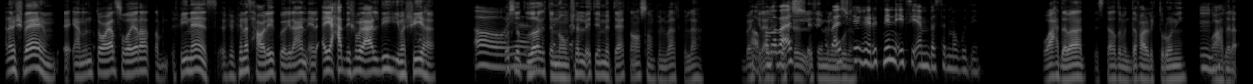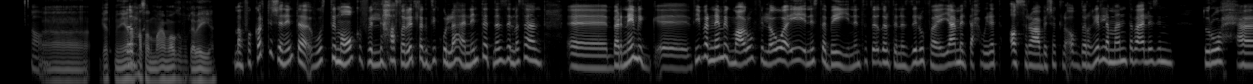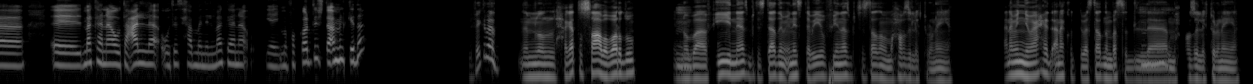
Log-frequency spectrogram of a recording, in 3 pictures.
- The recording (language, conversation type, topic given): Arabic, podcast, إيه رأيك في الدفع الإلكتروني بدل الكاش؟
- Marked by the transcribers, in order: tapping; chuckle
